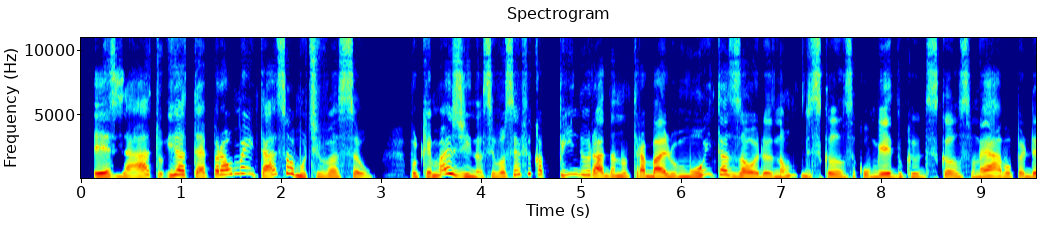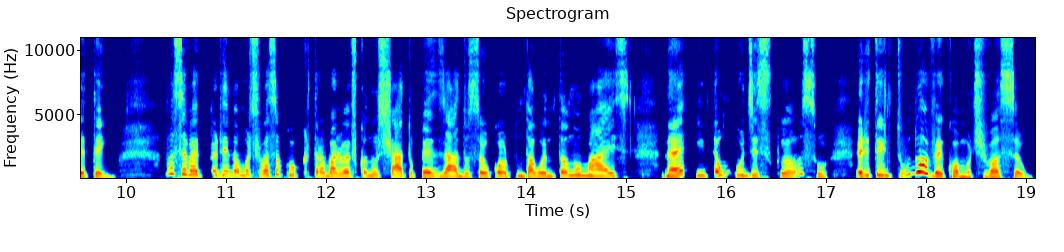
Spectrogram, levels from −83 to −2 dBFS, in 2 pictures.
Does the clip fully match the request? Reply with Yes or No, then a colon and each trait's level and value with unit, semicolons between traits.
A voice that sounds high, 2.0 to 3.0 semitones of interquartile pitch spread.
No: very high, 255 Hz; wide, 5.4 semitones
